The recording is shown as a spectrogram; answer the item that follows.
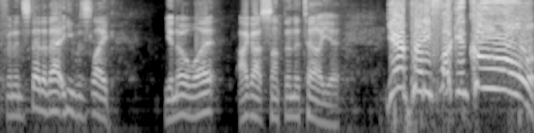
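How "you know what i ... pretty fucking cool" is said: mock hyped-up outburst. Retelling what another guy said instead of an insult, mock hyped-up. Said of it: "that dude is just too hyped up".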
